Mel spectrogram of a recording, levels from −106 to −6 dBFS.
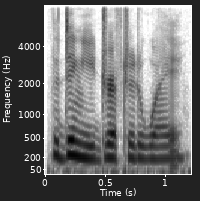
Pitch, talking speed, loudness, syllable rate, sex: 190 Hz, 195 wpm, -18 LUFS, 6.6 syllables/s, female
